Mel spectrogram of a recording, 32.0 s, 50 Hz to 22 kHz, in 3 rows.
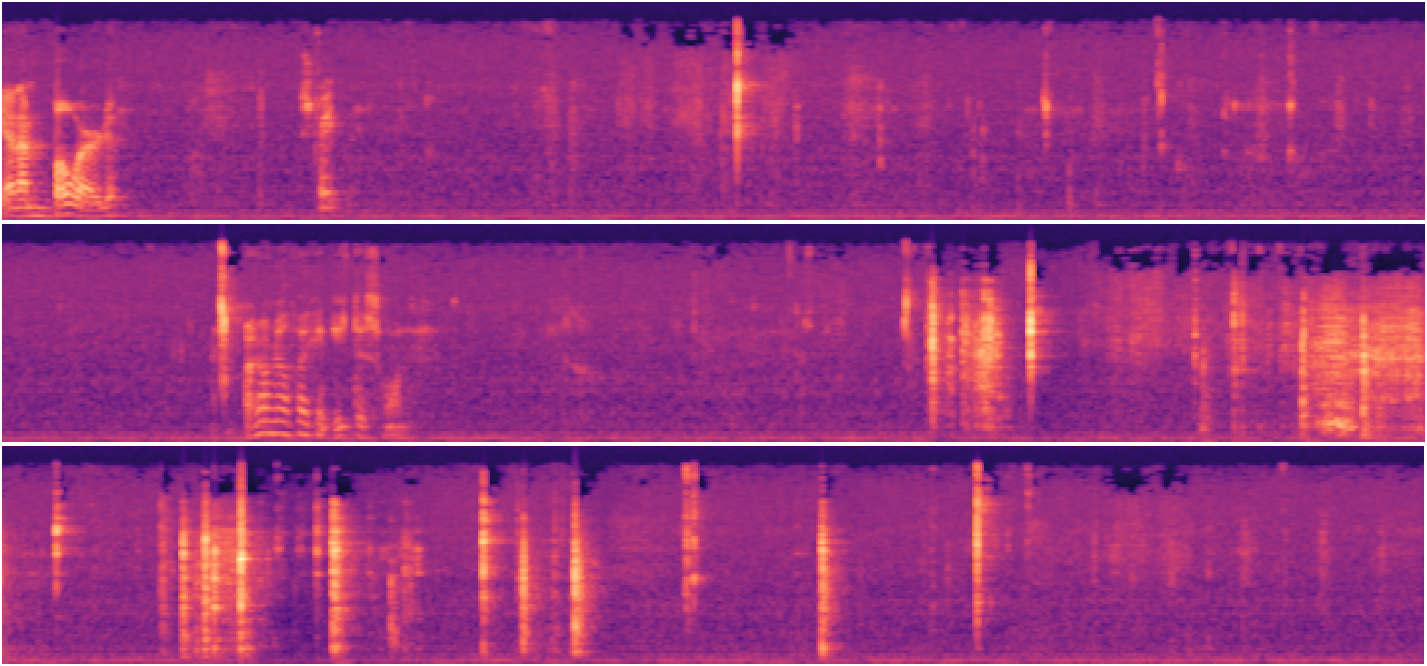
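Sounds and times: crockery scraping: 19.0s - 21.5s, 22.6s - 24.6s.

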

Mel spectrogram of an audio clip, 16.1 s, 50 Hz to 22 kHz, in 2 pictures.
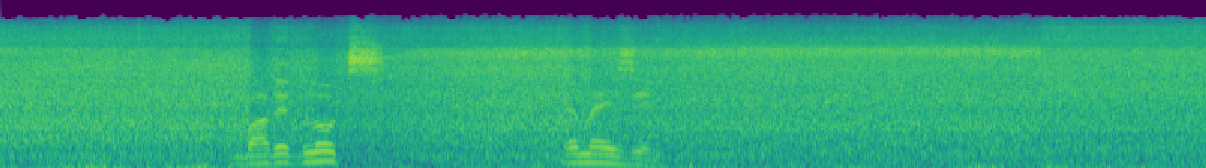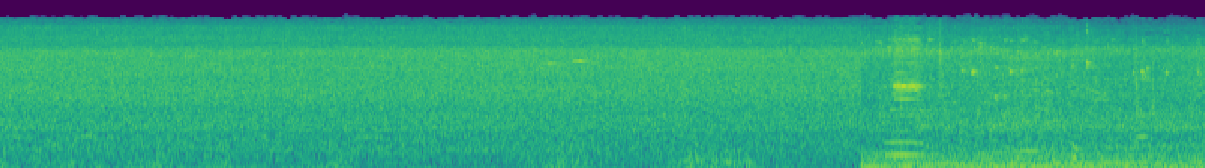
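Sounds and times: water rushing over rocks: 0.0s - 16.0s
vehicle engine: 13.8s - 16.0s.

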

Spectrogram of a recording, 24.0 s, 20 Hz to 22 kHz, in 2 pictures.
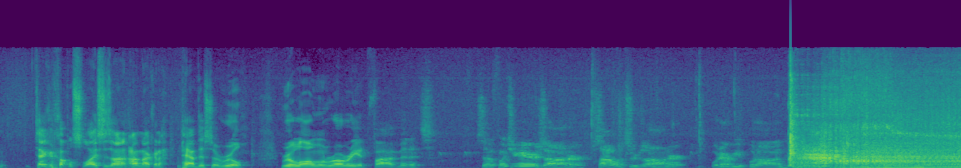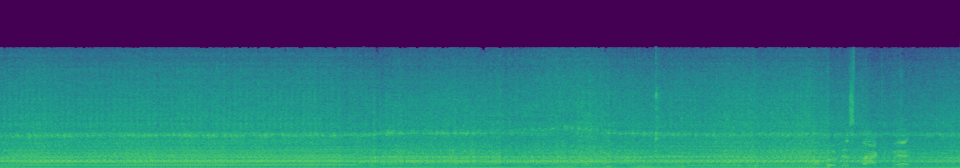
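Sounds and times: sawmill engine running: 9.9s - 24.0s
circular saw blade spinning up: 16.0s - 24.0s.

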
